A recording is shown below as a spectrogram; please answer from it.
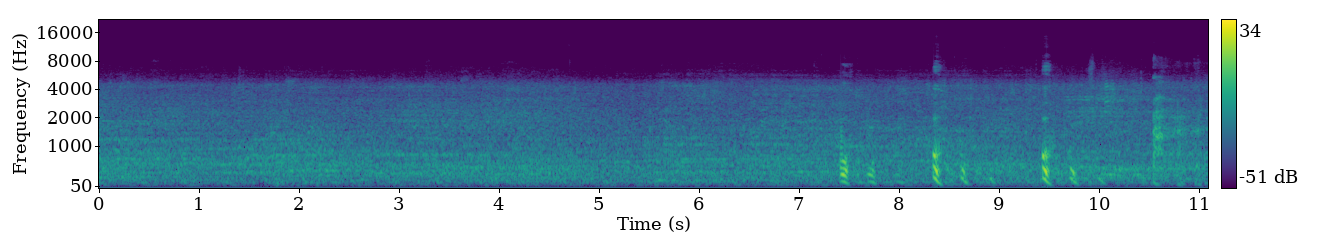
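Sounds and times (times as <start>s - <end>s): faint echoing voices: 5.8s - 11.0s.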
